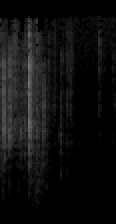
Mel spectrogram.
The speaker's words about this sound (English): I'm turning the page.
